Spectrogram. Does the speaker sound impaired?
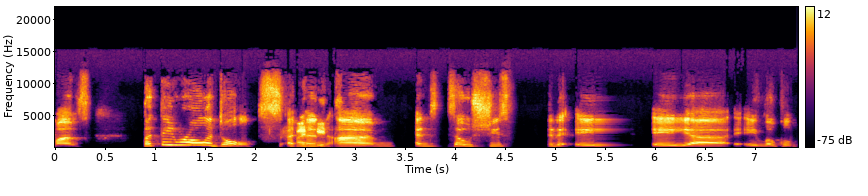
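Yes: stuttering; stuttering since childhood, runs in family, father and uncle mild stutter; adult, school speech therapy unhelpful, later fluency-specialist therapy focused on comfort with stuttering; vowels always difficult, stuttered on word Arizona in television introduction, no control over stuttering; here repeated sounds, prolonged sounds.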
